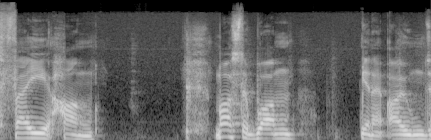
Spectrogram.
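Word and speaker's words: Fei-hung: young must have won i keep getting his name wrong because it's faye hung master one you know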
